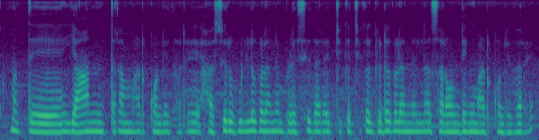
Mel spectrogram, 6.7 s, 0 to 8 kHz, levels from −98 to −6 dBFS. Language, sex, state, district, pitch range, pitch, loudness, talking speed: Kannada, female, Karnataka, Bijapur, 185-195 Hz, 190 Hz, -40 LUFS, 90 wpm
